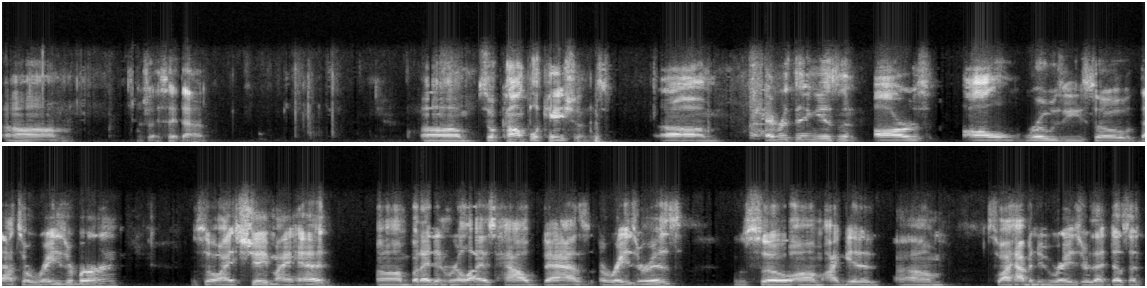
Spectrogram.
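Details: Adult male pharmacist, months after left-hemisphere ischemic stroke from left internal carotid dissection with right hemiplegia, treated with speech therapy; halting speech with repeated fillers and words; aphasia with word-finding difficulty.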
